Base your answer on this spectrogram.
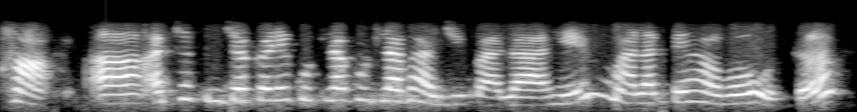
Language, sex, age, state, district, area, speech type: Marathi, female, 45-60, Maharashtra, Yavatmal, urban, conversation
